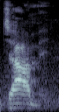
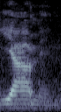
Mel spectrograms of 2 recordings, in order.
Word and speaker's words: Jamen: And so, in a spiritual way, you would pronounce my name Jamin. And so we all know what Jah is, and so it's like Yamin. And or as they would say in Brazil, Hamin or Hamin or Hamin.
